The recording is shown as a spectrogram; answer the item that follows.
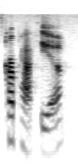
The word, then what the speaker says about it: Carpathia: So 8 hours later, they're rescued by the RMS Carpathia. – Mm-hmm. – Am I pronouncing that correctly? – Yeah.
